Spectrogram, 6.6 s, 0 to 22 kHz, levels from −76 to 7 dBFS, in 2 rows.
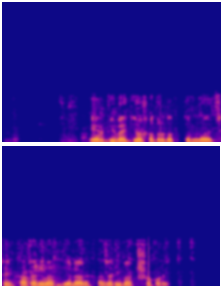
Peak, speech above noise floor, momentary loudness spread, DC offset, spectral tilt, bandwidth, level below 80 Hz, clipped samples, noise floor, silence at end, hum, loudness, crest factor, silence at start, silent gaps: -2 dBFS; 60 dB; 9 LU; under 0.1%; -7 dB/octave; 7.6 kHz; -56 dBFS; under 0.1%; -77 dBFS; 0.8 s; none; -18 LUFS; 16 dB; 1.3 s; none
